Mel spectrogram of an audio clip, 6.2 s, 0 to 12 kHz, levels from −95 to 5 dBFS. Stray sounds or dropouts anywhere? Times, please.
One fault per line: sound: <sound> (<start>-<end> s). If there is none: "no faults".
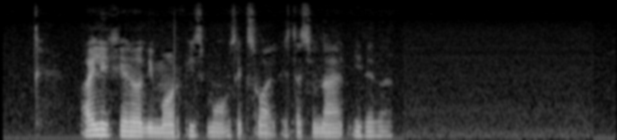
no faults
